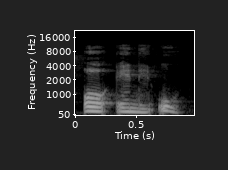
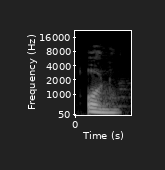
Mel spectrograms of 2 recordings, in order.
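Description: First: Each letter is named separately, one by one. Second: The letters blend together into a single word. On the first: The speaker calls it wrong. "No decimos ONU" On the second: The speaker calls it right. "lo decimos como una palabra"

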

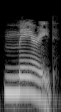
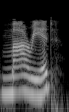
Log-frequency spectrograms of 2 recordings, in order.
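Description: First: The first syllable sounds like the name Mary. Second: The first syllable does not sound like Mary. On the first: The speaker calls it right. "like the name Mary... Just put a D at the end of her name" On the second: The speaker calls it wrong. "we don't say married, okay, as most people say"

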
